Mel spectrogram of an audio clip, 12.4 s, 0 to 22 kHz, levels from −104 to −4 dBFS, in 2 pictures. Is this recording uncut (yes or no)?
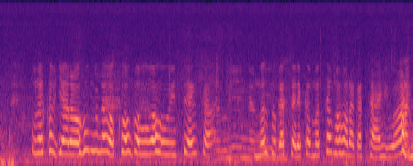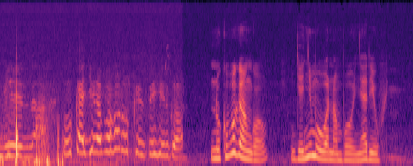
no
